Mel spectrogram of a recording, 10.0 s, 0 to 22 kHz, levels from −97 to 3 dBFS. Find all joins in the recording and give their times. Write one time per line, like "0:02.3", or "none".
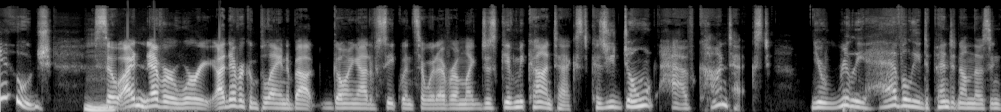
none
